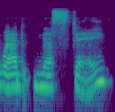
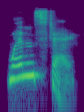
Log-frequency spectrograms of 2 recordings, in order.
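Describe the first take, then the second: First: Every written letter and syllable is pronounced. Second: The word is said in a shortened, reduced form. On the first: This follows the spelling, not everyday speech. "We don't say Wednesday" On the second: This is how people naturally speak. "but we say Wednesday"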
